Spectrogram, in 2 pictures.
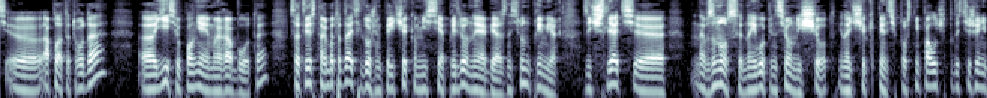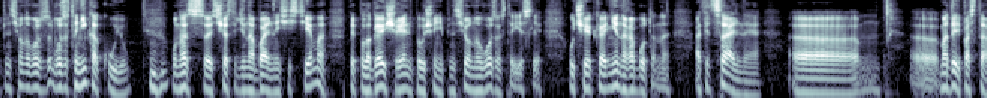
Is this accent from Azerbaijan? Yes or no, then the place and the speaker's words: no; Astrakhan, Astrakhan Oblast, Russia; я южанин, то есть я астраханец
